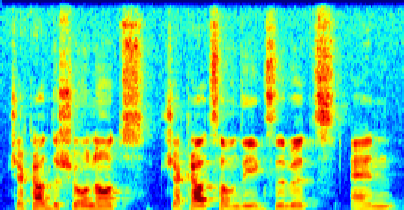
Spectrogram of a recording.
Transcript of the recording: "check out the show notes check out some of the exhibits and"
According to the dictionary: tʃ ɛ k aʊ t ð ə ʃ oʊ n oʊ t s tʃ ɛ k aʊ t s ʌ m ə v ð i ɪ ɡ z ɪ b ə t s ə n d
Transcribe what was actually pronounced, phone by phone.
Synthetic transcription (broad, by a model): tʃ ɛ k aʊ t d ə ʃ oʊ n oʊ t s tʃ ɛ k aʊ t s ʌ m ə v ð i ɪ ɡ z ɪ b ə t s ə n d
